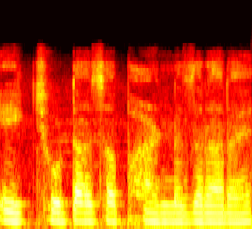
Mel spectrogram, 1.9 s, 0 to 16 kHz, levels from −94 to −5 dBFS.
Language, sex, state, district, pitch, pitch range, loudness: Hindi, male, Bihar, Kishanganj, 140 Hz, 135-150 Hz, -17 LUFS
